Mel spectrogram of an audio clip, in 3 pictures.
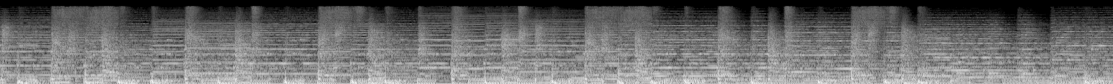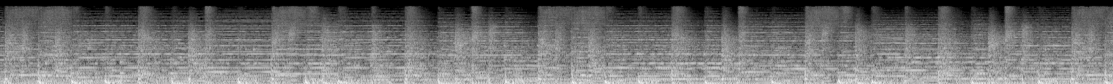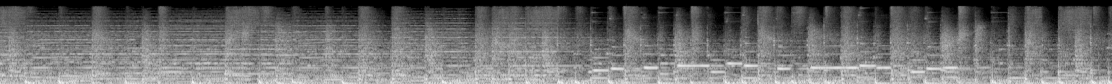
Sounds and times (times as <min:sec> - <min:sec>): Music: 0:00.0 - 0:33.3.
